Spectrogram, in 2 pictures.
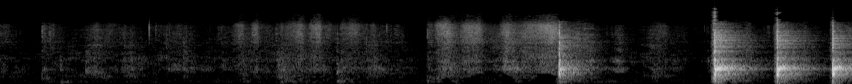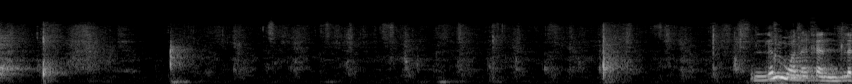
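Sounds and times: hand kneading dough: 0.0 - 17.0
dough thumping against bowl: 7.1 - 9.2.

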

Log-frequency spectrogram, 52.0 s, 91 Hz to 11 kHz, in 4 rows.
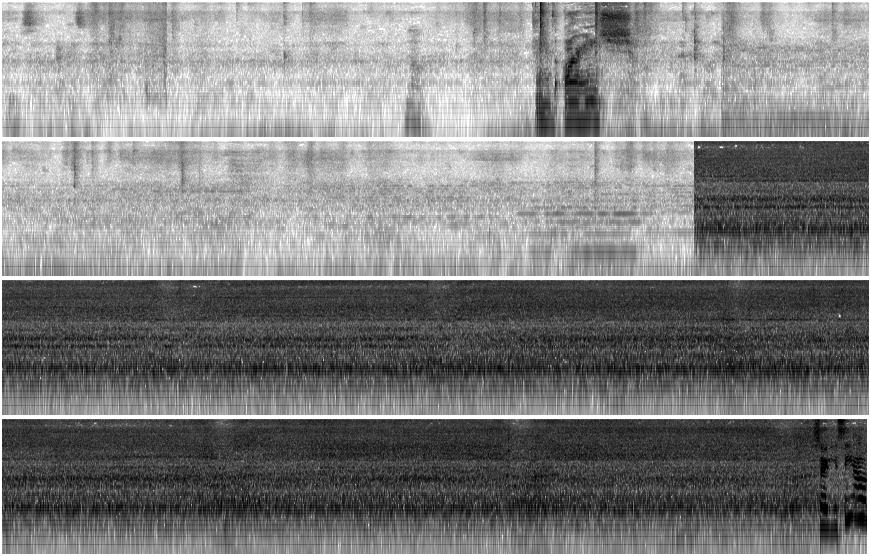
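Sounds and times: hair dryer blowing: 8.0 - 9.6, 20.0 - 52.0.

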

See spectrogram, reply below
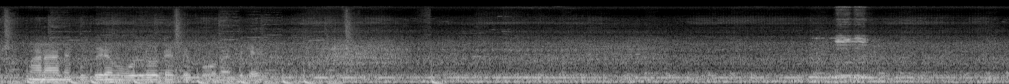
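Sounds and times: motor hum: 0.0 - 7.5.

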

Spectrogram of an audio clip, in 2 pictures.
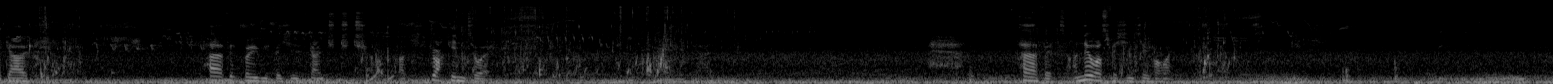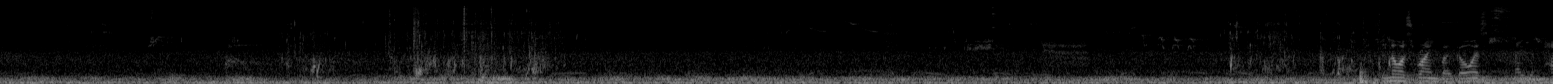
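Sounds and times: wind buffeting microphone: 10.6 - 31.0.

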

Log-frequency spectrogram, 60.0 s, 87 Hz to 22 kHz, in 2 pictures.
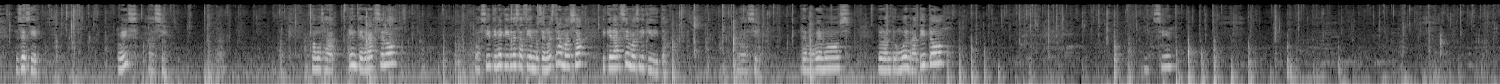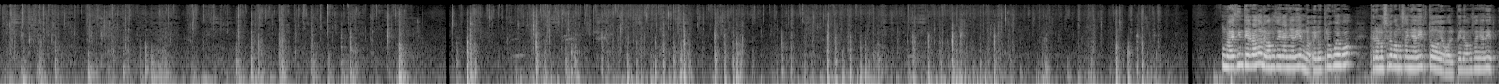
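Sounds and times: spatula scraping a saucepan: 39.1 - 53.5.

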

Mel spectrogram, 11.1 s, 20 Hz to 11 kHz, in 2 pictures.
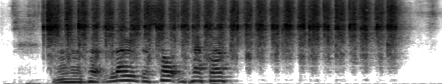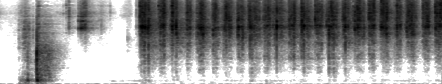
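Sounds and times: pepper grinder grinding: 0.4 - 5.0, 6.4 - 11.0
salt grinder crunching: 0.5 - 4.8, 7.2 - 11.0.

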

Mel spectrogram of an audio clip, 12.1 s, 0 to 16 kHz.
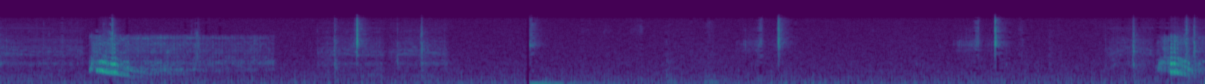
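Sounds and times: toy mechanical clicks: 0.0 - 4.5, 11.1 - 12.0.

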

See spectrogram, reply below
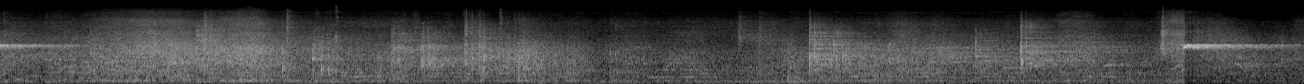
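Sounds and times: voices in arena: 0.0 - 13.0
sticks and puck knocking on ice: 1.5 - 6.3
referee's whistle: 11.8 - 12.8.

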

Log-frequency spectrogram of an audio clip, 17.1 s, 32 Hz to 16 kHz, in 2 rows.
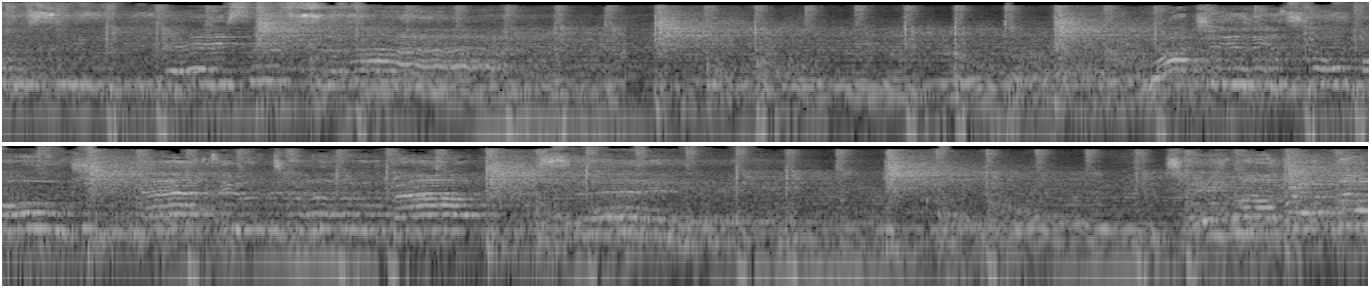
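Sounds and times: person singing: 0.0 - 3.9, 7.2 - 13.7, 15.8 - 17.0
bass and drum beat: 0.0 - 17.0.

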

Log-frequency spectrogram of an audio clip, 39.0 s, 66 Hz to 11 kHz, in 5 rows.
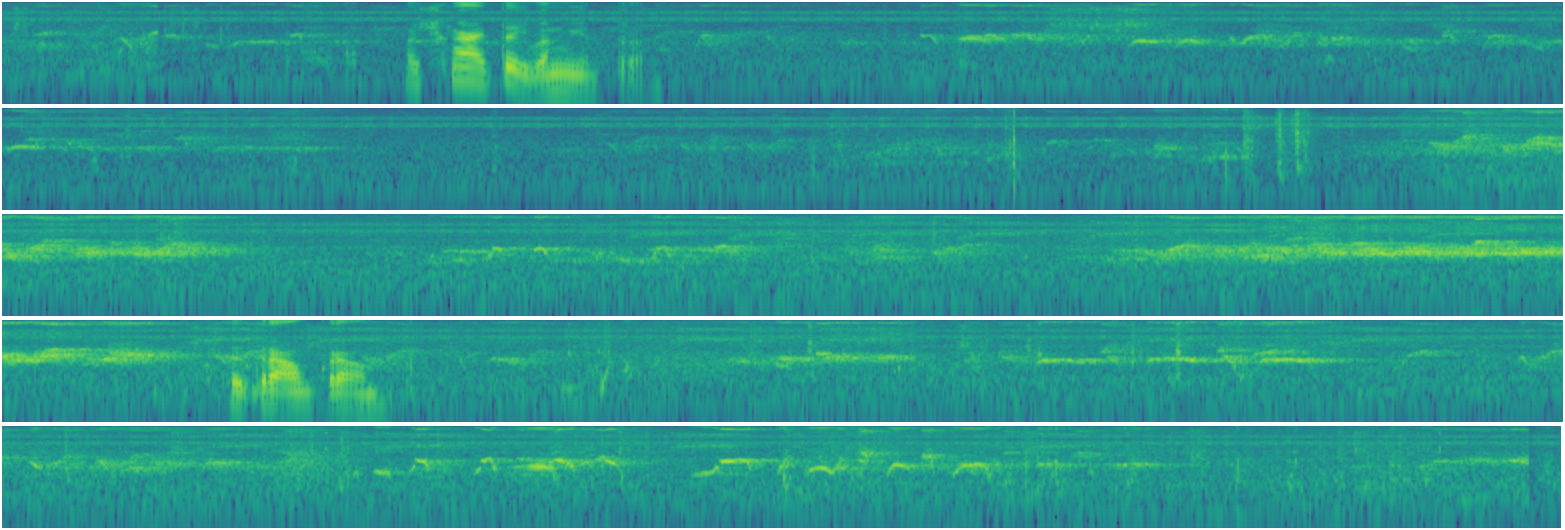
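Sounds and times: background hiss: 0.0 - 39.0
birds chirping and calling: 14.8 - 37.3.

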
